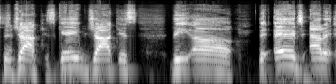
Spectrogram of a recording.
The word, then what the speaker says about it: Jacas: Is it pronounced it Jakus or Jakis? I can't I can't be Jakus. Jakus. Jakus. Okay, that makes sense. Jakus. Gabe Jakus, the the edge out of Illinois.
